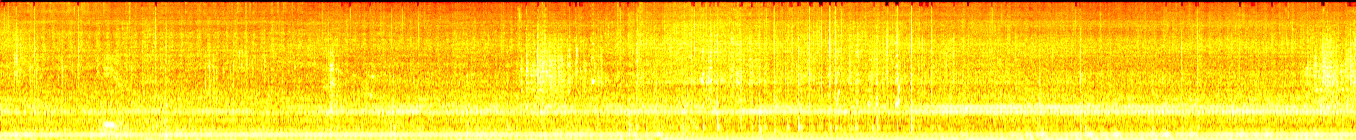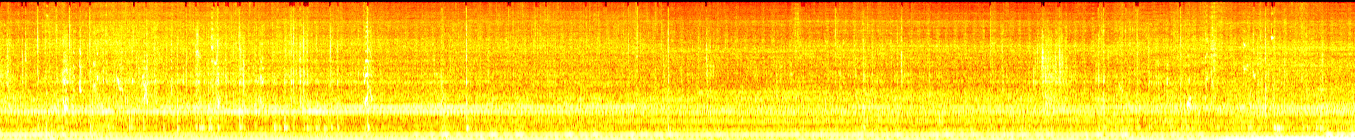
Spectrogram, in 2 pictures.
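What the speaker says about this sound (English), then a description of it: "So we're putting the dal here, and then it's gonna grind and come out very fine the way you want it." An electric grinder milling dal lentils runs as a steady droning whir with a gritty grinding texture throughout, close by, with occasional clatter.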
